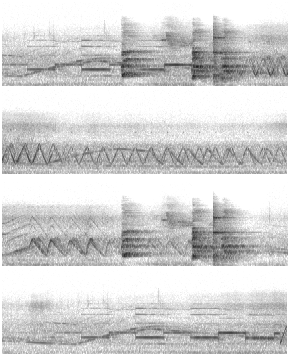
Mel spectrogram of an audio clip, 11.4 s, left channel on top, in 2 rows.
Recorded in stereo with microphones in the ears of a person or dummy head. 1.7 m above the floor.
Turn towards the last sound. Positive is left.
turn(degrees=-30)  # may be behind; listen again after turning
